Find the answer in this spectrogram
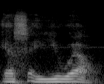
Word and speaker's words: Zal: Everybody calls him Zal, but his real name is pronounced Saul, just S-A-U-L.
